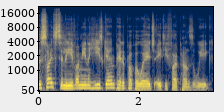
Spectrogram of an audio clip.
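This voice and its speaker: On a very clean recording with a silent background, a man with a non-native accent speaks at a medium pitch with lively intonation. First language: not English. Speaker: gaming video creator. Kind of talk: gameplay commentary. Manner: casual, hesitant with fillers.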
